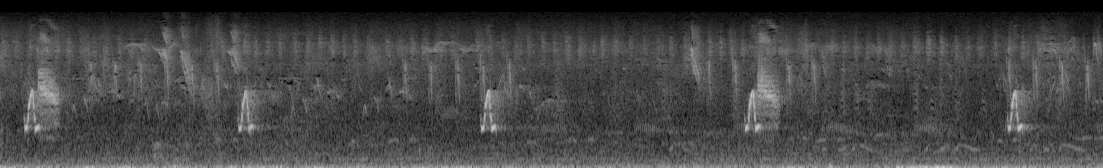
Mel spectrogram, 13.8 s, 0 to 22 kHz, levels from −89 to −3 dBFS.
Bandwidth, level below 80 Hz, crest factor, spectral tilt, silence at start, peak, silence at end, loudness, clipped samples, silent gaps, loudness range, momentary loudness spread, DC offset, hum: 16.5 kHz; -44 dBFS; 22 dB; -0.5 dB/octave; 0 s; -12 dBFS; 0 s; -32 LUFS; under 0.1%; none; 3 LU; 15 LU; under 0.1%; none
